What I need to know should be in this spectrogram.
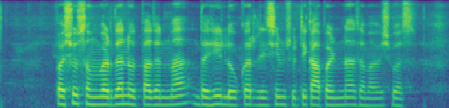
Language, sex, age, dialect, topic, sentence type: Marathi, male, 18-24, Northern Konkan, agriculture, statement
